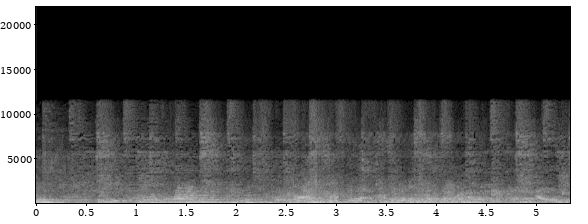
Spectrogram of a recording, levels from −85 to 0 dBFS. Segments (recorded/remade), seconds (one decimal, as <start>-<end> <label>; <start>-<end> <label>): 0.0-2.2 recorded; 2.2-4.3 remade; 4.3-5.3 recorded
